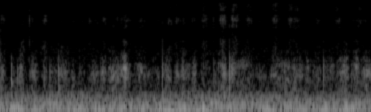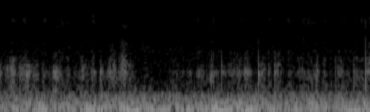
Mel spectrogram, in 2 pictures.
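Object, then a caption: Glossy paper magazine page. A thin wooden stick traces and scratches over the printed photos of an open glossy paper magazine lying flat on a table while a hand holds the page. The result is a steady, quiet scratching and rubbing texture with faint bright streaks over a low, dull rumble, with no clear pauses.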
